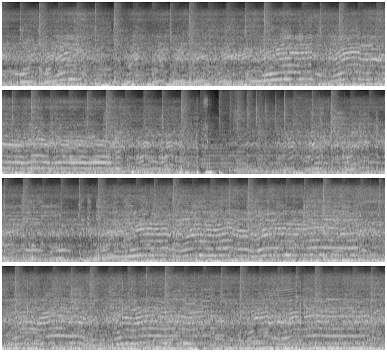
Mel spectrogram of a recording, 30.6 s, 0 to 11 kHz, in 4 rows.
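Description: Polaris IQR 600R snowmobile's two-stroke engine revving up and down over and over as the sled is ridden hard across snow. About twelve seconds in, the engine sound briefly drops away.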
